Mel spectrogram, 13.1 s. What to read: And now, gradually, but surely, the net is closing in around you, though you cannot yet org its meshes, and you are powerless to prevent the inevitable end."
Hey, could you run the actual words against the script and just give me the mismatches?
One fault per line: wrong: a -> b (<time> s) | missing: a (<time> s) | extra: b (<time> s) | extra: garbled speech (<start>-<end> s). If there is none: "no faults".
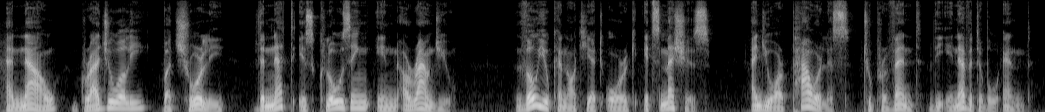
no faults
